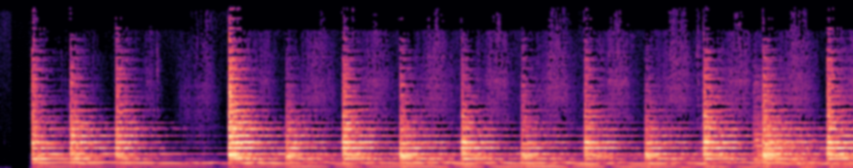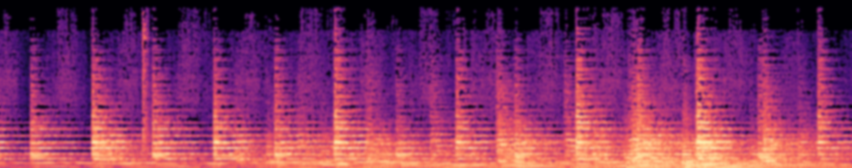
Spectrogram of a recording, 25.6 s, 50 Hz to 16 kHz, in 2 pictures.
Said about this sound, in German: Es ist 12 Uhr. Das Mittagsläuten kommt heute aus Beidel in der Oberpfalz.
